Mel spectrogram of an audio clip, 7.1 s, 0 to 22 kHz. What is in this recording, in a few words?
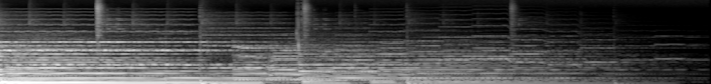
Midnight Murmurs - Harmonized Fadeout, Pads; BB 2HTC Samples Vol 4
